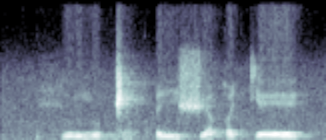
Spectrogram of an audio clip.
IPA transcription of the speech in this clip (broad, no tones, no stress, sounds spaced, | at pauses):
ç u n̪ u ɡ͡ǁ ə˞ q ʔ i ʃ ɪ q ɪ c e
